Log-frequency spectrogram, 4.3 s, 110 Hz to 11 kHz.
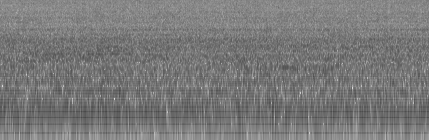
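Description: Coolant jets spraying and splashing inside a Mitsui Seiki HJ63A horizontal machining center: a steady hiss, with a steady low machine hum underneath.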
